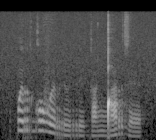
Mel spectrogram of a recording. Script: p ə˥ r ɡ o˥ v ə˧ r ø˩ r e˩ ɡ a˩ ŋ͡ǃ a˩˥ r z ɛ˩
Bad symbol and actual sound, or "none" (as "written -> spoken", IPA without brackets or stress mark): none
